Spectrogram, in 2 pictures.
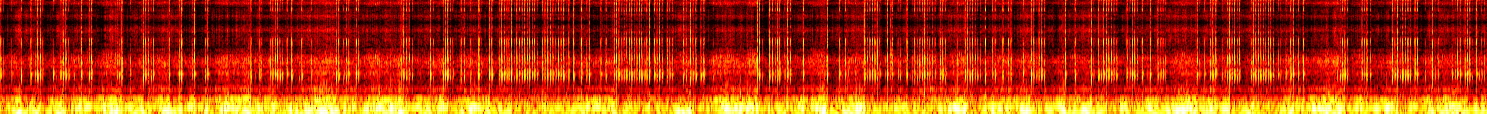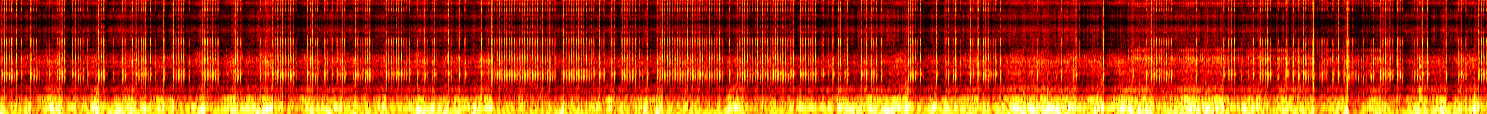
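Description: Loud, steady drone of a vehicle driving on a snow-packed winter road: engine, tyre and wind noise running continuously.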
